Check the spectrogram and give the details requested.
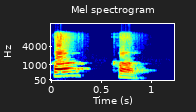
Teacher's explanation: अघोष वर्ण वो होते हैं वे ध्वनियां जिनका उच्चारण करने पर तंत्रिकाएं हमारी कंपित नहीं होती हैं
